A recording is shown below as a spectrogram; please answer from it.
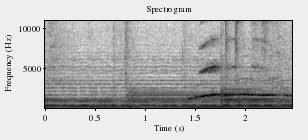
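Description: Instrumental band music: sustained organ and keyboard chords, with a high sliding lead tone that rises about a second and a half in and is then held.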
